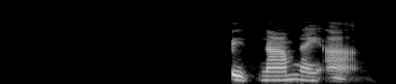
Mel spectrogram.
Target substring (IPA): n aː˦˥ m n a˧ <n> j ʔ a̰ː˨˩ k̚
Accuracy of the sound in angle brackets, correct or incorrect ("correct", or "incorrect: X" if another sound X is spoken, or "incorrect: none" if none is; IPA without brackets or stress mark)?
incorrect: none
